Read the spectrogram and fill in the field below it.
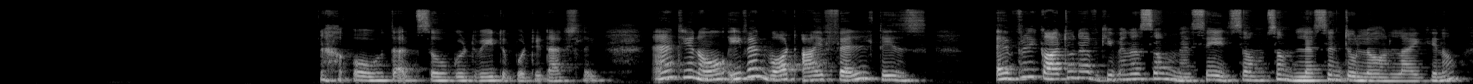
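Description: No technical faults can be heard anywhere in the recording.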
